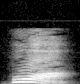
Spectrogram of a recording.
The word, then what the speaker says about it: Wo: The combination WO or UO is pronounced rather like the beginning of the English word wall.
